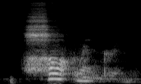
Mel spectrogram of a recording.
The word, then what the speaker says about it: heart rendering: Okay, and here they put a primary stress on heart.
